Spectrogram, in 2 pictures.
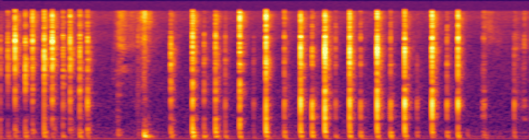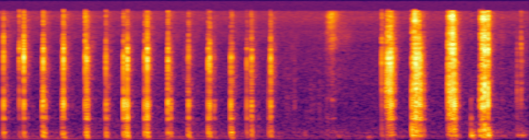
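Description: Fingertips of both hands tap and scratch across the beaded surface of a small framed diamond painting board covered in plastic resin rhinestone drills. About fifty quick, crisp, dry clicks come in a steady, fast patter with bright, scratchy edges and almost no ring. After a brief lull near the end, a few louder taps follow.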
